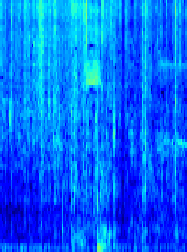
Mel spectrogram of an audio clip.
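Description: Folded cardboard and a bubble mailer being handled: light rustling with scattered small taps and clicks, and one duller thump partway through.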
